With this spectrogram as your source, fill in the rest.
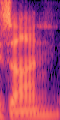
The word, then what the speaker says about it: Zan: Hey, Zan. Yeah, it did sound like I called you. Your name rhymes with John.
